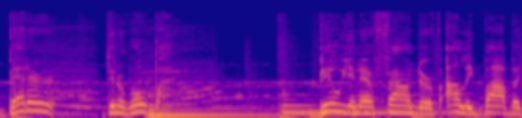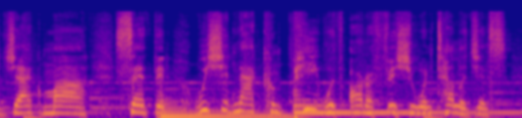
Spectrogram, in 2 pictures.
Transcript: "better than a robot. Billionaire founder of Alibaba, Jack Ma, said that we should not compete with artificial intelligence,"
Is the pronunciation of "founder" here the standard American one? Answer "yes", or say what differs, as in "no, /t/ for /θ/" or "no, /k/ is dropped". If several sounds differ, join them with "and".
yes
